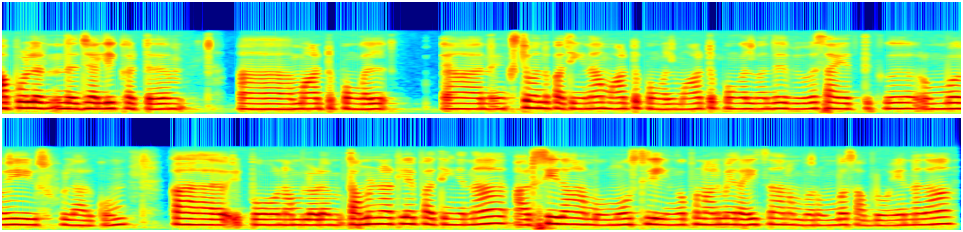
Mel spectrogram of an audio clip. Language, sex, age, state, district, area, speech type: Tamil, female, 18-30, Tamil Nadu, Viluppuram, urban, spontaneous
